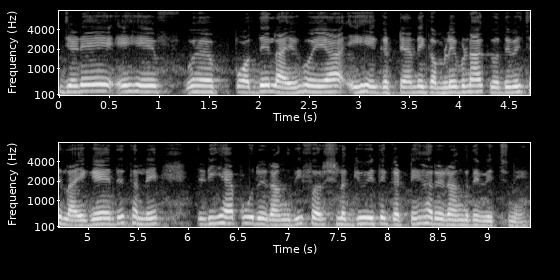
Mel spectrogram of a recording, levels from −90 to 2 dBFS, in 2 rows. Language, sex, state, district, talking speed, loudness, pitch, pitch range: Punjabi, female, Punjab, Fazilka, 195 wpm, -13 LUFS, 200 Hz, 185-210 Hz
